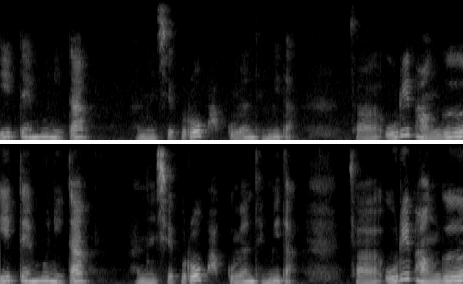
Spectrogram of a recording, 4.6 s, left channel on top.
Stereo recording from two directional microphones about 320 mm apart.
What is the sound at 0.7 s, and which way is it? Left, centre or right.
Speech, right.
